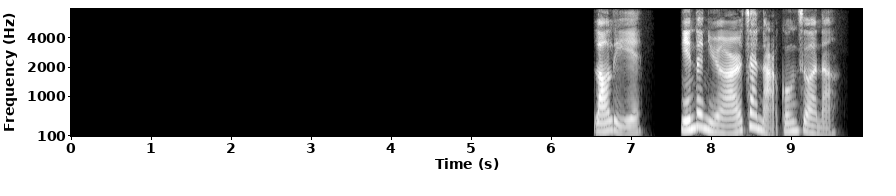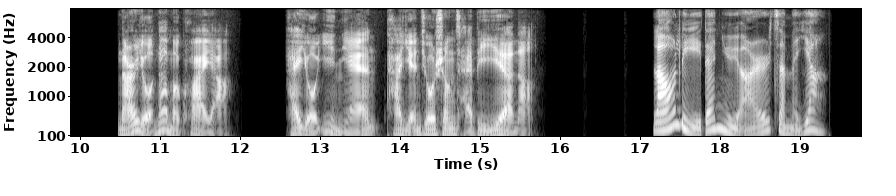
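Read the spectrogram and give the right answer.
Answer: 还在读研究生,一年后毕业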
